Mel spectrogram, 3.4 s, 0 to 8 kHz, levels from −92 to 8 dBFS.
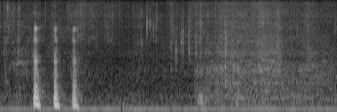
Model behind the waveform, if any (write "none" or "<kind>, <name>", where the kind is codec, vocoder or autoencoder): codec, DAC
